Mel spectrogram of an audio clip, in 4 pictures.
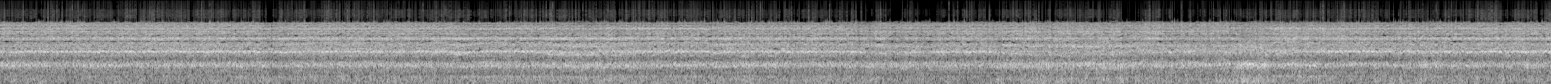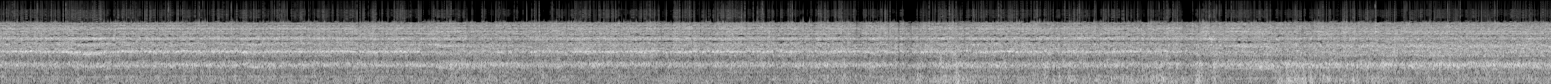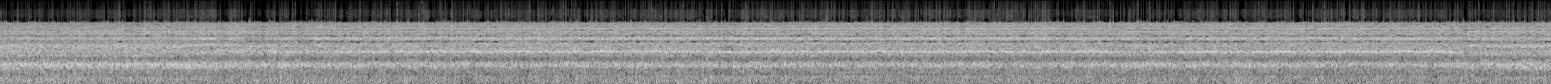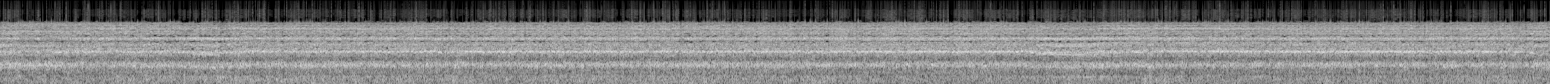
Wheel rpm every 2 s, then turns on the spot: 230, 230, 230, 230, 230, 220, 230, 230, 230, 230, 230, 230, 230, 230, 210, 210, 220, 230, 230, 230, 230, 230, 230, 230, 230, 230, 230, 230, 230, 230, 230.
none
